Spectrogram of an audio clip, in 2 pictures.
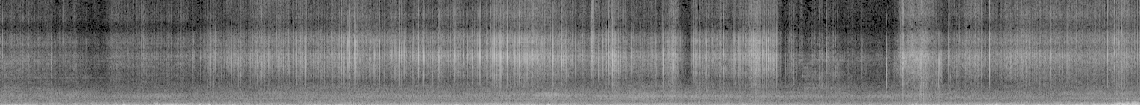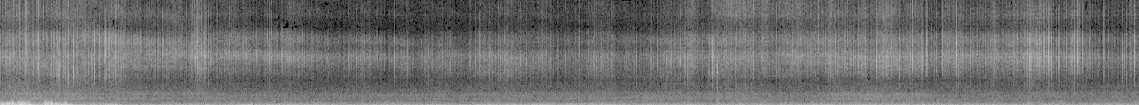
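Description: Masking tape being peeled off a narrowboat's steel hull, a continuous uneven crackling hiss as it pulls away from the still-wet bitumen blacking. A brief low rumble comes about halfway through.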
